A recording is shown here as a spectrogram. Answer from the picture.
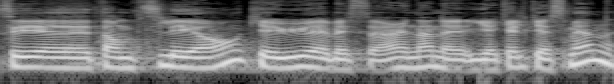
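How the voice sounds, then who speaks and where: Here a man with an ordinary speaking voice talks at a moderate pace, his pitch fairly high with ordinary variation. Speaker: podcast host. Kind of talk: interview. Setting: restaurant.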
